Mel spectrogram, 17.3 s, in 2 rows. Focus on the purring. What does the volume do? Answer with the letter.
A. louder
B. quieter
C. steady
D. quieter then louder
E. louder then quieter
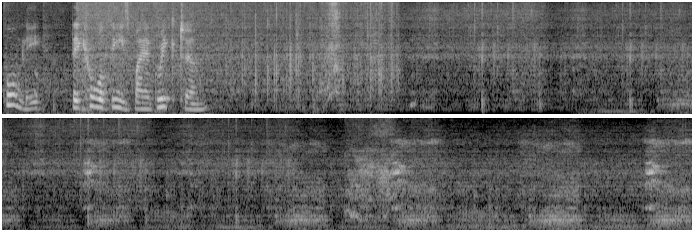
A.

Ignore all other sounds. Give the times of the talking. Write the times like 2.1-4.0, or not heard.
0.1-2.5.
